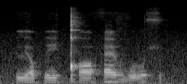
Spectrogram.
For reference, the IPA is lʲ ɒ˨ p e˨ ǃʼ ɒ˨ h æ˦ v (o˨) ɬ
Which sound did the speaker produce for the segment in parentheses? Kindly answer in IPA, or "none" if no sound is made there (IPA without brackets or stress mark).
o˨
